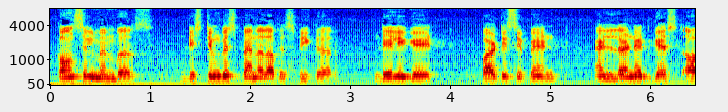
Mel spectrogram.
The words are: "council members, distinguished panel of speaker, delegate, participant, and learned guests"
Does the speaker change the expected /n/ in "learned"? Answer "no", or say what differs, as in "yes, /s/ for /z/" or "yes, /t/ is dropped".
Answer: no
